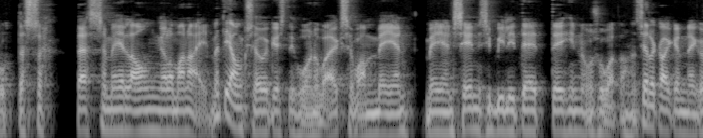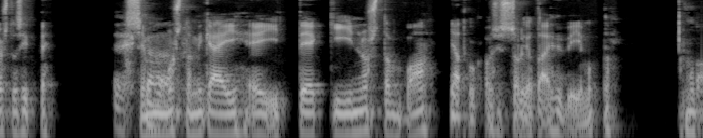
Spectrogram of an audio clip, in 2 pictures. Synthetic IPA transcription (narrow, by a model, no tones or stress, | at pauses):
olːut̪t̪æsːæ | t̪æsːæmeilːæoŋːelmɑnɑ̰ḛmmæt̪iːæoŋkseoikeːst̪ihuo̰no̰ʋɑ̰ekseʋɑ̰ːmmeijænmeijænsensibilit̪eːt̪ːeihinno̰suʋɑ̰t̪o̰nhɑnsielækɑikenːækøst̪æsit̪ːe | semːost̪ɑmikæeiḛiʔḭt̪ːeːkkiːnːost̪ɑʋːɑ̰ːjɑt̪kokɑusisːɑo̰lḭjo̰t̪ɑ̰ihyʋḭːmut̪ːɑ | mut̪ː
